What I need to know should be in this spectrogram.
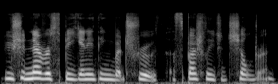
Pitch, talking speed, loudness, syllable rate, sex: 240 Hz, 215 wpm, -17 LUFS, 6.4 syllables/s, female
